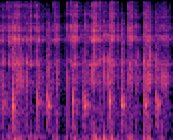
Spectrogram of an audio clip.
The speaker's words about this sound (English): Still has Bessie, his horse. Whoa, Bessie, whoa, girl, whoa.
